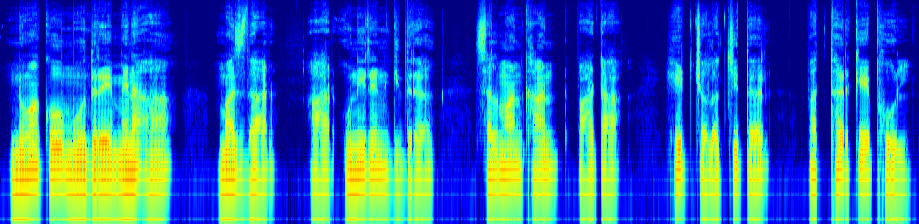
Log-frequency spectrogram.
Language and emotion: Santali, neutral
